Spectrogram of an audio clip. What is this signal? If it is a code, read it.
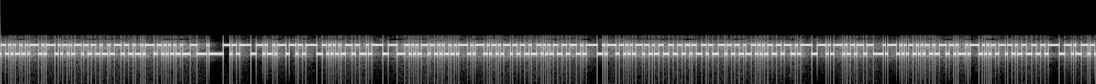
RTTY, about 45.45 baud. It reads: FEED PAPER. THE TRACTOR FEED PRINTER WILL PRINT MESSAGES WITH
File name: fsk850 / teletype-corp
